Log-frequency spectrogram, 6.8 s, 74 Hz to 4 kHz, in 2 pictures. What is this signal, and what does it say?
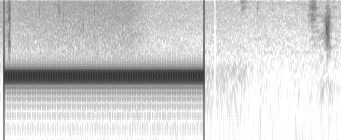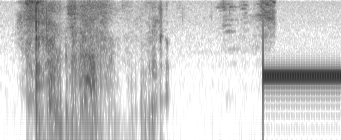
Ringback tone (North America), 440 + 480 Hz.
